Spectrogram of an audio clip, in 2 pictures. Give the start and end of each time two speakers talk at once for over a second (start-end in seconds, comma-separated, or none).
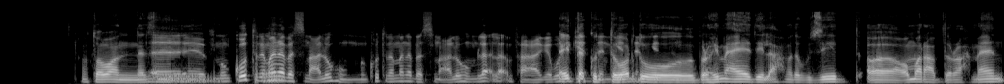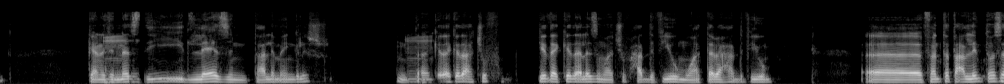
5.6-6.8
